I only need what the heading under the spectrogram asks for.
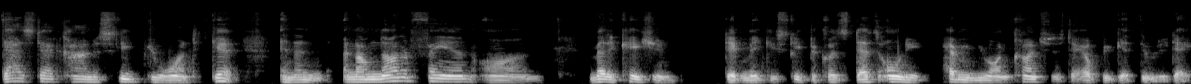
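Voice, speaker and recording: Over a quiet background, a man with a medium pitch and a dark, mellow tone speaks at a fairly slow pace with lively intonation. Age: 70s. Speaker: natural health expert. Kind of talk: webinar presentation. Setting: online call.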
